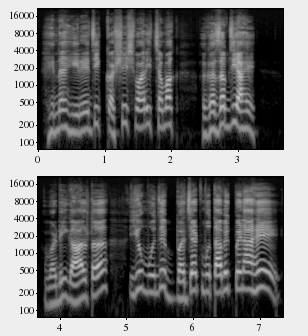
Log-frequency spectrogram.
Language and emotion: Sindhi, surprised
